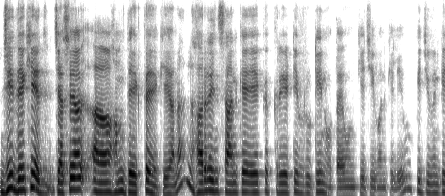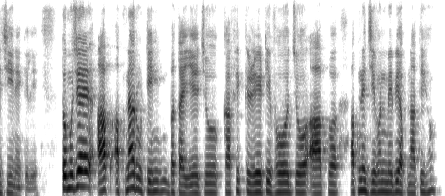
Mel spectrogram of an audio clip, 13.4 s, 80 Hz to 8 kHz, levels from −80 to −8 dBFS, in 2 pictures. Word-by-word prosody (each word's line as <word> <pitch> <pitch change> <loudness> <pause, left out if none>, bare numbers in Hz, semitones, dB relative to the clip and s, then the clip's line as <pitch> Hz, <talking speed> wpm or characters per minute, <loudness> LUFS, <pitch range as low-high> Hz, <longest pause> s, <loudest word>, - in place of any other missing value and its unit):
जी, 170 +8 +5
देखिए 175 +2 +5
ज - - -6
जैसे 155 +5 +5
अ, 150 -5 +5
हम 155 +2 0
देखते 140 +2 +3
हैं 120 -5 -3
कि 120 - -6
है 120 0 0
ना 230 +6 -4 0.2
हर 150 +2 +3
इंसान 150 -3 +1
के - - +3 0.2
एक 140 +1 -7
क्रिएटिव 135 0 -4
रूटीन 130 +3 -6
होता 110 -2 -10
है 105 - -4
उनके 110 +2 -10
जीवन 105 -2 -12
के 105 - -16
लिए, 105 +2 -11
उनके 180 -3 -11
जीवन 135 -3 -9
के 140 - -6
जीने 125 -5 -9
के - - -17
लिए। 95 +1 -17 0.4
तो 195 - +6
मुझे 225 +3 +5 0.2
आप 175 0 +4
अपना 190 +4 +1
रूटीन 155 -5 -3
बताइए 130 -2 -3
जो 135 0 -4
काफ़ी 135 +3 -5
क्रिएटिव 140 -1 -2
हो, 140 0 +1
जो 140 0 -3
आप 125 -2 0 0.4
अपने 165 +3 -1
जीवन 145 0 -4
में 145 -1 -3
भी 150 - -1
अपनाती 130 +2 -7
हो? 160 +4 -11
140 Hz, 210 wpm, -16 LUFS, 130-155 Hz, 0.4 s, तो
